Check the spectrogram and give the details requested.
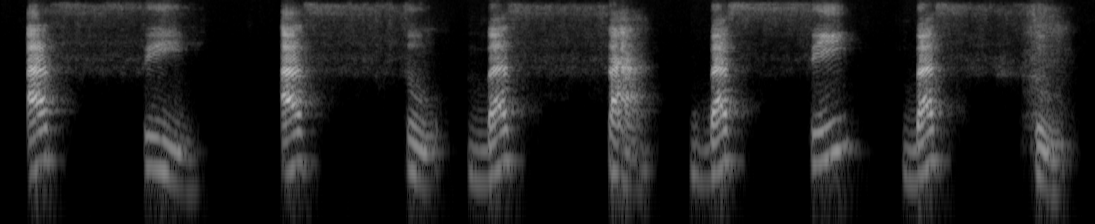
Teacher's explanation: Ujung lisan sekali lagi nyentuh dengan dinding dua gigi seri bagian atas, kemudian berikan sifat al-hamas. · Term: huruf sa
